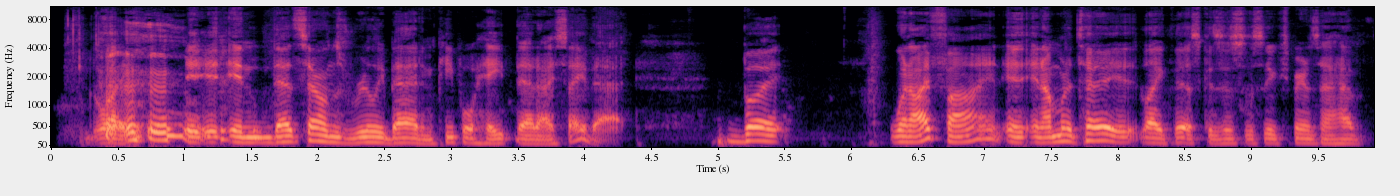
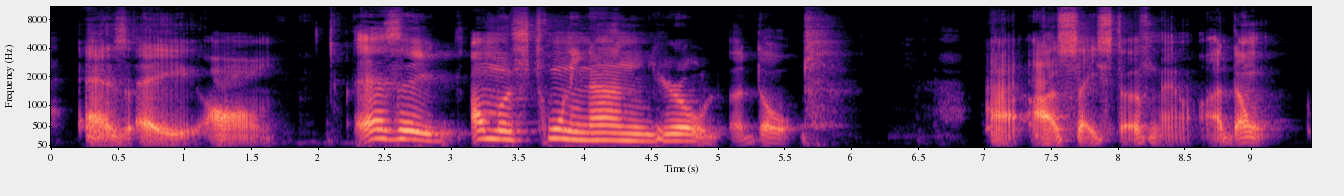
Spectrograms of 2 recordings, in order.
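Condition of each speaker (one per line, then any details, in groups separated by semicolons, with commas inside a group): No condition
Spastic quadriplegic cerebral palsy; spastic quadriplegic form, spinal surgery at age 6; wheelchair over 18 hours daily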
